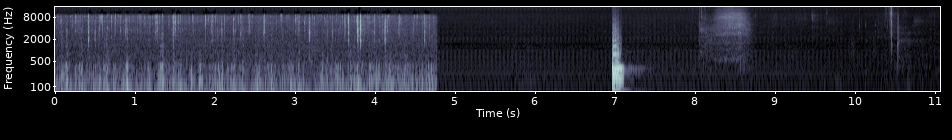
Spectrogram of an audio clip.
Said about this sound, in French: Autre texture naturelle, crépitement du feu.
